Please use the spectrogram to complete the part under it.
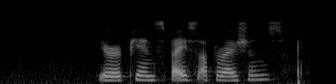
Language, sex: English, female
